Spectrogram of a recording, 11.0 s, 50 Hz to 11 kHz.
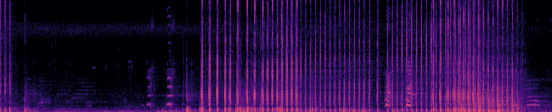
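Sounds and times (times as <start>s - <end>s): paintball markers firing rapidly: 0.0s - 0.8s, 3.7s - 10.6s.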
